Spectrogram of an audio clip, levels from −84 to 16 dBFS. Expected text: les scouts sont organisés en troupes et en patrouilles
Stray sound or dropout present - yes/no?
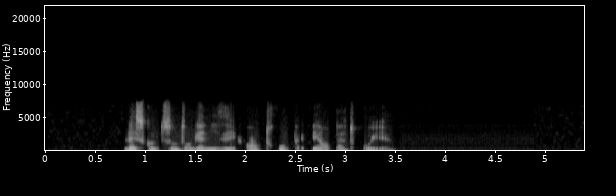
no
